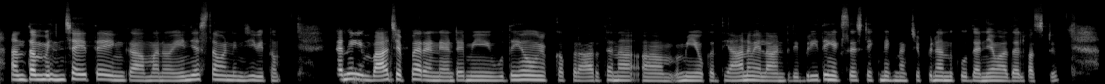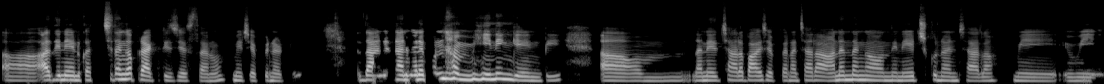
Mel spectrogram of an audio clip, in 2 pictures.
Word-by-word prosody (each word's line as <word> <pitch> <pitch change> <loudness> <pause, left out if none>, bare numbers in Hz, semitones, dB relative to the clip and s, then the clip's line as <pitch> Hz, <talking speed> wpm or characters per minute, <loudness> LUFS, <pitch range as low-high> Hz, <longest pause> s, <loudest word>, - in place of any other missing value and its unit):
అంతకు 225 +1 +4
మించైతే 230 +1 +1
ఇంకా 190 -1 -3 0.2
మనం 180 -1 -5
ఏం 190 - -1
జేస్తామండి 220 -3 -2
జీవితం. 180 -3 -6 0.6
కానీ 240 +2 +3 0.2
బా 195 - +6
చెప్పారండి. 210 -6 0
అంటే 185 +2 -5
మీ 190 - -1 0.2
ఉదయం 210 +3 -1
యొక్క 195 - -14
ప్రార్థన 180 +2 -5 0.3
ఆహ్, 170 -1 -5 0.2
మీ 185 - -1
యొక్క 175 0 -8
ధ్యానం 185 +2 -1
ఎలాంటిది? 175 -1 -5
బ్రీతింగ్ 205 +1 0
ఎక్సర్సైజ్ 195 0 -5
టెక్నిక్ 190 -1 -5
నాకు 175 - -10
చెప్పినందుకు 190 -1 -4
ధన్యవాదాలు 175 -1 -3
ఫస్ట్. 165 +1 -8 0.6
ఆహ్, 180 -1 -2
అది 205 0 +2
నేను 195 -1 +3
ఖచ్చితంగా 245 +5 +3
ప్రాక్టీస్ 190 -2 +3
జేస్తాను. 170 -1 -5 0.2
మీరు 185 -3 -2
చెప్పినట్టు. 170 - -7 0.7
దాని 205 -1 +5
దాని 215 -1 +7
వెనక 220 0 +7
ఉన్న 275 0 +9 0.2
మీనింగ్ 240 -1 +7
ఏంటి 180 +1 -4 0.5
ఆహ్, 170 -1 -1 0.5
అనేది 185 -1 -1
చాలా 195 0 0
బాగా 195 0 +2
చెప్పాను. 185 0 -7
నాకు 180 +2 -6
చాలా 195 0 0
ఆనందంగా 205 0 +2
ఉంది. 185 0 -2
నేర్చుకున్నాను 185 -1 -1
చాలా. 175 0 -3 0.3
మీ 170 -1 -5 0.5
మీ 170 -1 -4
190 Hz, 145 wpm, -24 LUFS, 175-210 Hz, 0.7 s, ఉన్న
